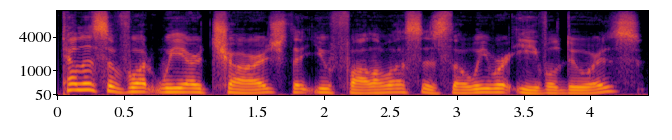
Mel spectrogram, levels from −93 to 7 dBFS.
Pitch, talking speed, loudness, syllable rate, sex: 145 Hz, 230 wpm, -19 LUFS, 5.0 syllables/s, male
